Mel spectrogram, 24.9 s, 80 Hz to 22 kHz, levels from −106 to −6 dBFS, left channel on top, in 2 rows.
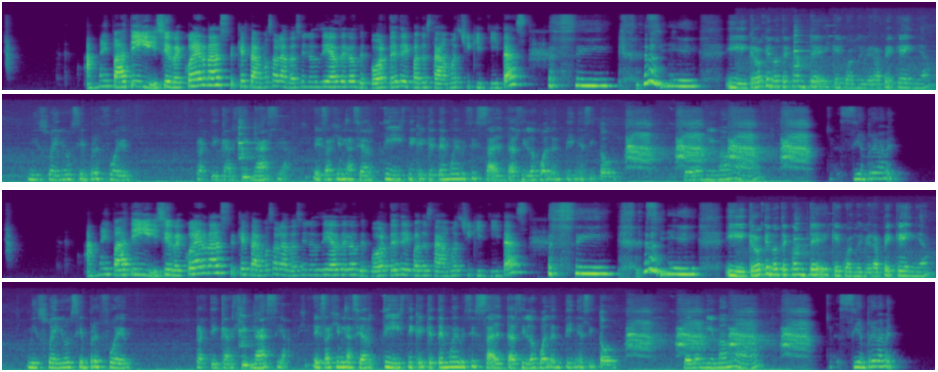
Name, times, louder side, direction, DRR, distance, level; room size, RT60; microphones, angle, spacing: voice 1, 1.1-7.3 8.6-8.8, left 3 dB, 40° left, 0.4 m, -29 dB
voice 2, 7.3-8.5 8.8-12.4 12.8-14.2 15.0-16.3 16.6-20.7 21.5-22.6 23.8-24.3, right 4 dB, 55° right, 0.3 m, -30 dB
Crow, 9.8-23.2, equal, 80° left, 0.8 m, -33 dB
2.3 x 2.2 x 2.5 m
head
